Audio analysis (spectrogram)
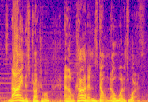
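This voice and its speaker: A man's voice: fairly high pitch, sing-song, fast, fairly bright tone, faint music behind. An actor playing a glib, cocky inventor and wheeler-dealer in an audio drama, with a salesman's patter.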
